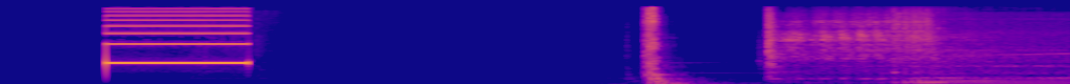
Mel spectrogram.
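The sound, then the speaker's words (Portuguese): A short electronic beep, then a sharp thump, and a car engine cranks to life and settles into a steady rumbling idle with no one speaking. “Pai, sabe tão bem ir de carro para casa.”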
